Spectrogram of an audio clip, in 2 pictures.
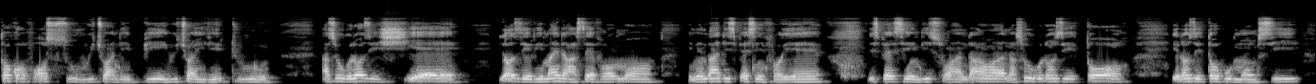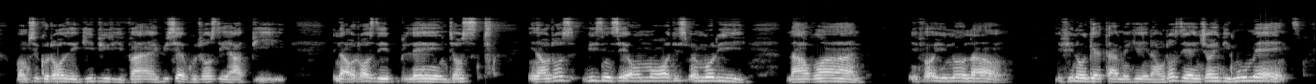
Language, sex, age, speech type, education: Nigerian Pidgin, male, 46-60, spontaneous, tertiary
